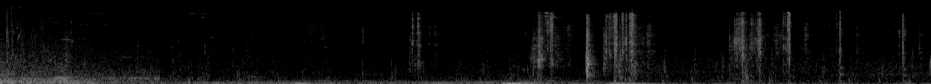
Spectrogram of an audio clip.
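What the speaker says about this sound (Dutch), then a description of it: "Ik hoorde ze al lopen." In a Fortnite match, enemy players' footsteps patter in quick, uneven bursts that grow busier and louder toward the end, mixed with faint game ambience.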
